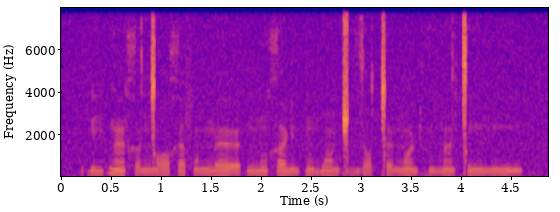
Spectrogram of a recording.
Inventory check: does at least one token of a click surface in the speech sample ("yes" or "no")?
yes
